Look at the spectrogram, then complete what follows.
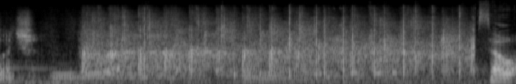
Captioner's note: crew applauds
